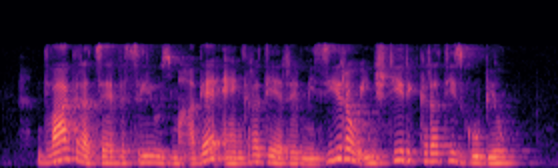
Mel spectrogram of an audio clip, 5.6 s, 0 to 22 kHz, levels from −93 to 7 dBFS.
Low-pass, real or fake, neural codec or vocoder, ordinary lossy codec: 7.2 kHz; real; none; none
